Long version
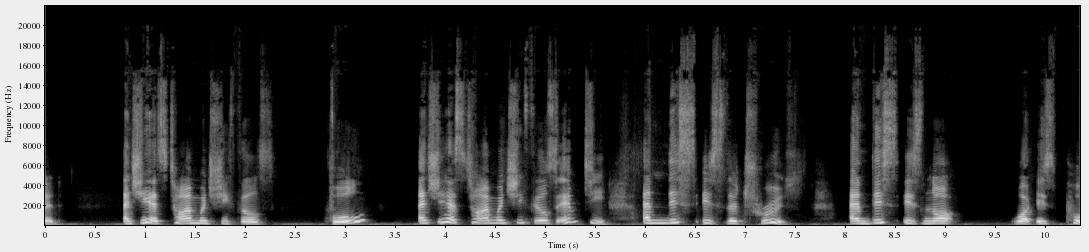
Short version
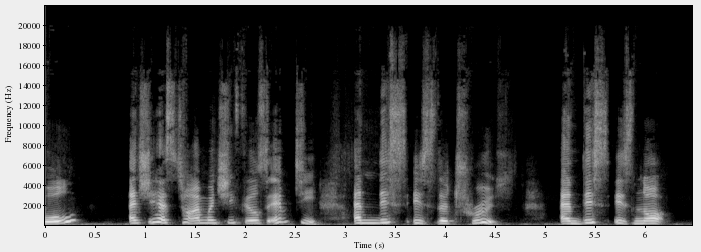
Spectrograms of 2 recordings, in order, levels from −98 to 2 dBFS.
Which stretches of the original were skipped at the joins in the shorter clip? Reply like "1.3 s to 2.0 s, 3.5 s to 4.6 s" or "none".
none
